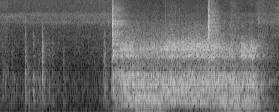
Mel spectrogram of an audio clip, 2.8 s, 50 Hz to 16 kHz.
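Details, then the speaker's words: Rebuilt MerCruiser 5.7 boat engine, previously flooded with blown head gasket and piston, first start attempt in neutral: only blower fan whir, no starter click or cranking; no crank because a starting-circuit fuse was bumped loose, then it spins over after reseating. "The blower works. Nothing happens for the key. It's in neutral. Nothing."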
